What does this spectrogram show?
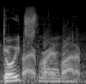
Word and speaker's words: Deutschland: How did our friend from Germany pronounce Deutschland again? It's more like Deutschland. Deutschland.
